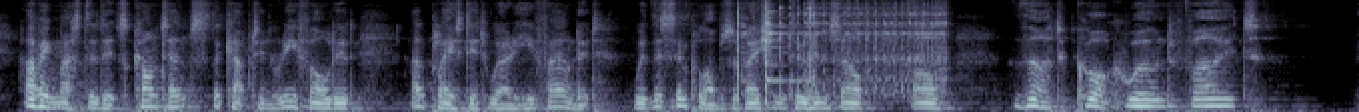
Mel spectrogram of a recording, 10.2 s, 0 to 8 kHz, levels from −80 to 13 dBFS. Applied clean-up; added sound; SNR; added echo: none; Coin (dropping); 9 dB; reverberation time 0.7 s.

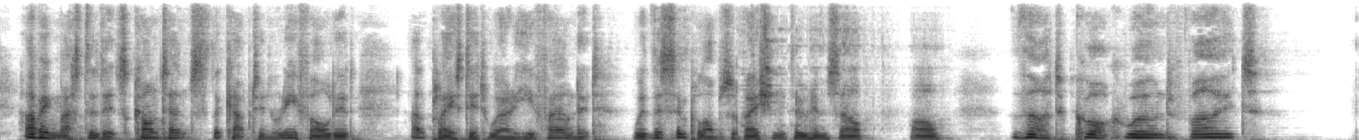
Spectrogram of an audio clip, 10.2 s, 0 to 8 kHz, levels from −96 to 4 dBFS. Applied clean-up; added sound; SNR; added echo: neural mask model DeepFilterNet 3.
